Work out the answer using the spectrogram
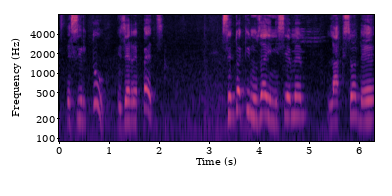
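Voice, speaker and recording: A man's high-pitched voice at a very slow pace, with light background noise. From DR Congo. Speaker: political analyst. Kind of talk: talk show interview. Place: office.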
